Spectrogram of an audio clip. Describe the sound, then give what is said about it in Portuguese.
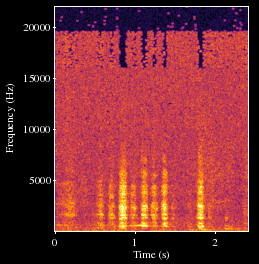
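A voice imitates shallow panting like a little puppy, with many quick, faint breathy puffs in a rapid rhythm, followed by a pause and one last puff. “like a little puppy. A maioria das pessoas respira assim, parece um cachorrinho.”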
